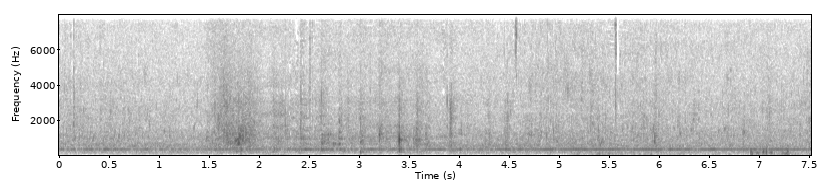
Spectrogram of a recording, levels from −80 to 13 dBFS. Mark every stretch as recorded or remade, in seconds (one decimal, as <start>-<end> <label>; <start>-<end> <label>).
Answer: 0.0-2.0 recorded; 2.0-4.2 remade; 4.2-7.5 recorded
